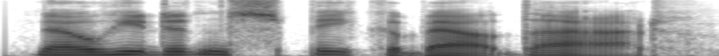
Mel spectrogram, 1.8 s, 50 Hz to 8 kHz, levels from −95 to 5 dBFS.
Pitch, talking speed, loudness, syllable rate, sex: 125 Hz, 200 wpm, -19 LUFS, 4.5 syllables/s, male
